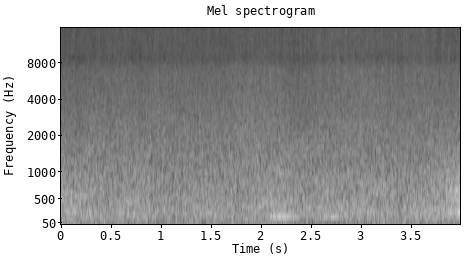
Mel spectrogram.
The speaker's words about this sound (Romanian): Atunci Iona s-a urcat sus. A văzut valurile mari și cerul întunecos, a auzit furtuna îngrozitoare și înțelegea că Dumnezeu totuși îl găsise.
